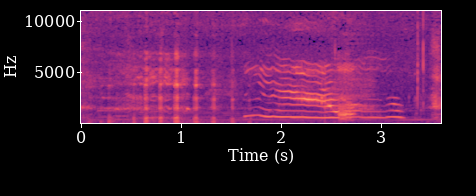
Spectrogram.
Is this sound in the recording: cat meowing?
yes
